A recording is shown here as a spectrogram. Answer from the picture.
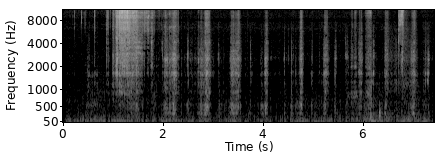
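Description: Close-up eating sounds: a bite into crispy battered fried cod gives a loud crunch about a second in, followed by chewing with softer crunches about twice a second.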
